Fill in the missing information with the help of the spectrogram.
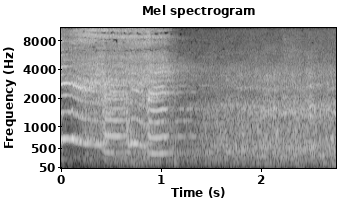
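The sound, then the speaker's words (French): A voice mimics the screeching tires of a car hugging the concrete curb at a motorway toll ticket machine: a loud, high, wavering squeal that slides downward for about a second, then fades into a softer, breathy hiss. “T'entends les pneus qui hurlent.”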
